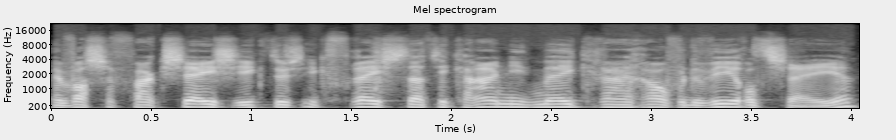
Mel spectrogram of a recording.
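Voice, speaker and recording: The man's voice sits fairly high, with a bright, sharp tone and fairly even intonation. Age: 60s. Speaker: foundation CEO. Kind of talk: interview conversation. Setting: in person recording. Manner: halting.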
